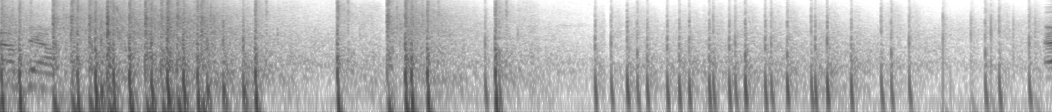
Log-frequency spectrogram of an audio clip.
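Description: Rapid bursts of automatic gunfire from a military video game rattle loudly and close, with dense volleys followed by a steadier string of evenly spaced shots.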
